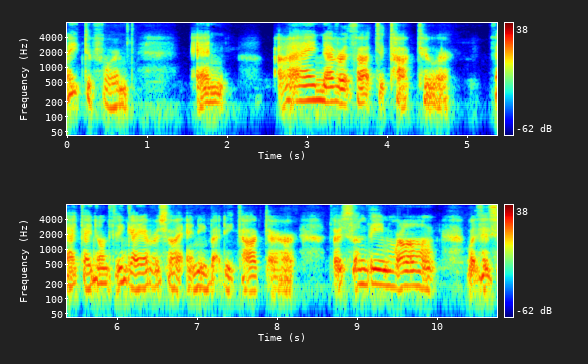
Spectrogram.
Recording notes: The recording was made in her room so you will hear voices in the back ground. You may also notice the absence the usual introductory and closing music and comments.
